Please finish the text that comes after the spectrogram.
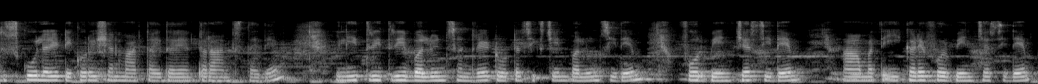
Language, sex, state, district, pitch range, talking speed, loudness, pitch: Kannada, female, Karnataka, Chamarajanagar, 175-195 Hz, 150 wpm, -19 LUFS, 185 Hz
